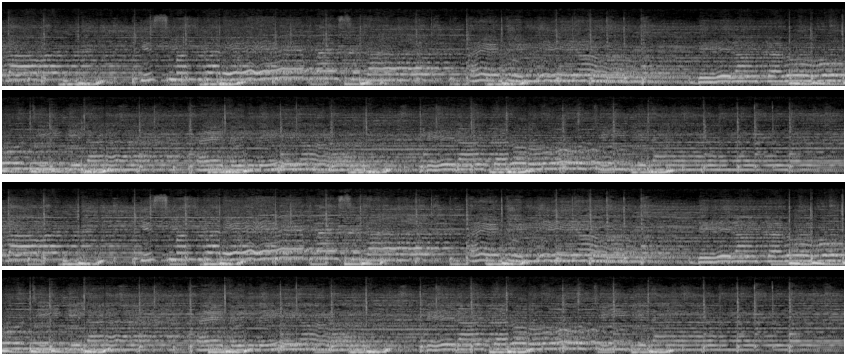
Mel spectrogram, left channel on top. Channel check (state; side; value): normal; both; correlation 0.93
